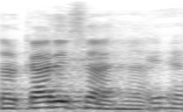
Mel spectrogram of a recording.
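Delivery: ordinary talk, nothing marked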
